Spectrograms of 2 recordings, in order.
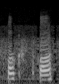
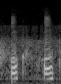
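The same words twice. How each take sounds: The two takes are said the same way.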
